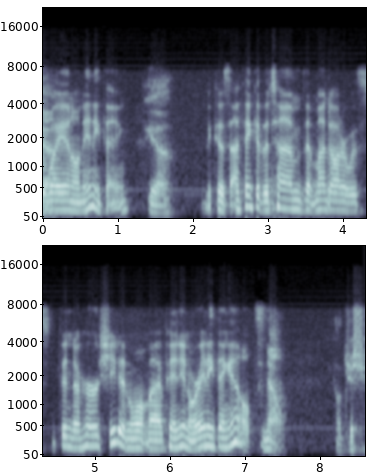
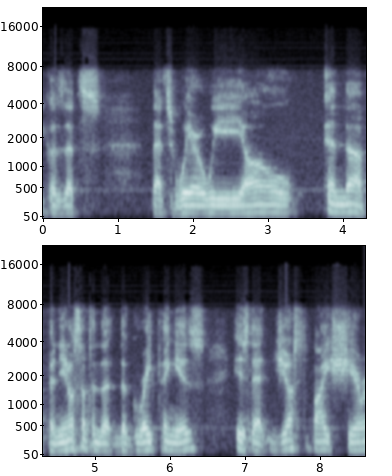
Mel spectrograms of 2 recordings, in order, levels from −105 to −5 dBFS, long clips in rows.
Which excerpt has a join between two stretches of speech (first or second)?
first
